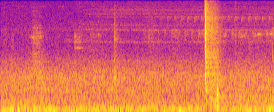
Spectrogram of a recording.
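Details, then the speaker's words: Gas One dual-fuel camping stove on butane, canister locked with no hiss; knob turned to the ignition switch gives one crisp piezo snap, then a short soft rush as the burner lights right up. Normal piezo ignition and burner lighting. "and as you can see the stove lights right up"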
